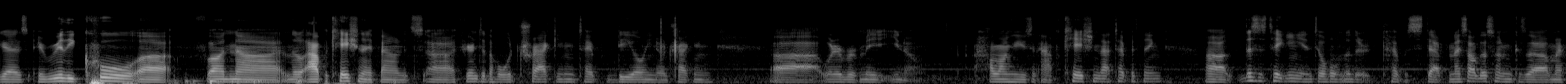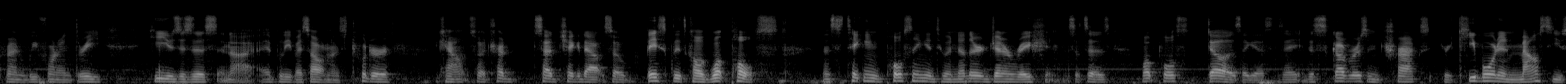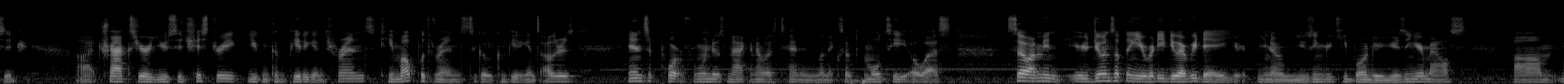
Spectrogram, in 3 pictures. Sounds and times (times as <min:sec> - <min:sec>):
Speech: 0:00.0 - 0:46.9.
